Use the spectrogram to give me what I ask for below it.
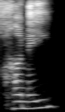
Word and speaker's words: Honey: I say it right is it pronounced honey yes you're honor Mr honey thank you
